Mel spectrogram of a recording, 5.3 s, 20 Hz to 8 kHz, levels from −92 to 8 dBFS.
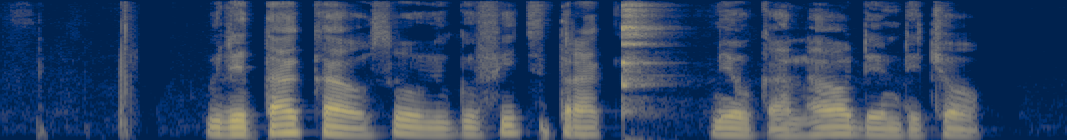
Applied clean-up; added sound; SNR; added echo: none; Drum kit; 5 dB; none.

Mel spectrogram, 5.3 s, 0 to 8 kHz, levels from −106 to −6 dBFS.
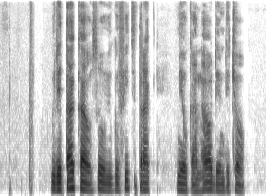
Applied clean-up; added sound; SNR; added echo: none; none; none; none.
